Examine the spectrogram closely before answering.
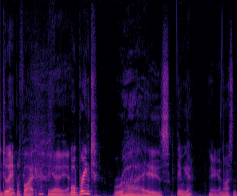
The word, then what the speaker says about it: Ruys: are you y yeah it's like guys oh yeah okay that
